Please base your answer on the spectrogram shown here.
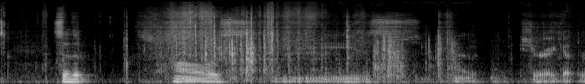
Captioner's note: paper crinkling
